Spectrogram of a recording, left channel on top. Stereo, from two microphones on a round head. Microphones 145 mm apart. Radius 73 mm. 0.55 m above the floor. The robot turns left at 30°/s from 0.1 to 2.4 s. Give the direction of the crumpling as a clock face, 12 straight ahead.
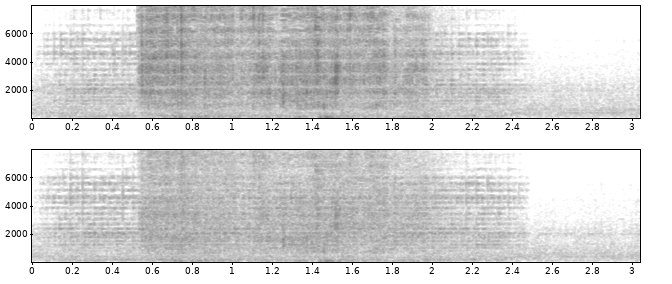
9 o'clock.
